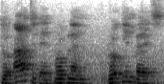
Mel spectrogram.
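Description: Over noticeable background noise and audible room echo, a man speaks with ordinary pitch variation. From Ghana. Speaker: historian and research fellow; presenter. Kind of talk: academic seminar lecture. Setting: seminar room with audience. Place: meeting room.

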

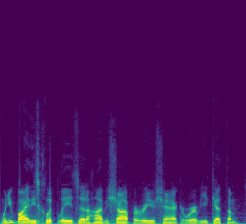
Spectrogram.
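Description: The sound is dry, with no echo. A man speaks at a fairly low pitch with ordinary pitch variation. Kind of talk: tutorial. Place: workshop. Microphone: camera far.

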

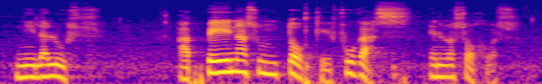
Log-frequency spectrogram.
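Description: The intonation is lively even at a very slow pace. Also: woman. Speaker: poet. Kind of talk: poetry reading. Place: hall. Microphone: handheld.

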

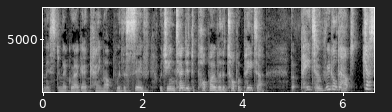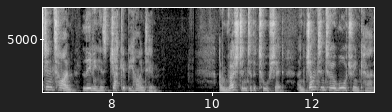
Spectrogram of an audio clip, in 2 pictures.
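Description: At a moderate pace, a woman with a fairly low, somewhat breathy voice makes very wide pitch swings. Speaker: storyteller reading aloud. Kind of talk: children's storybook audiobook reading. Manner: slightly halting, with small restarts.

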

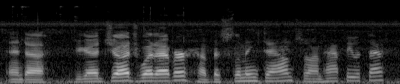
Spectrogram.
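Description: A man speaks at a fairly quick pace, the sound dry with no echo, with light background noise behind him. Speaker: knife reviewer. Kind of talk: casual vlog chat. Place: garden.

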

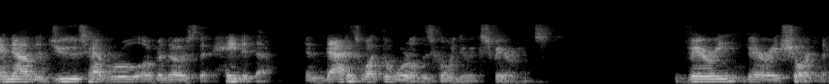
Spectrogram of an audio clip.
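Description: Against a quiet background with audible room echo, a man talks at a moderate pace. He sounds somewhat breathy, with ordinary pitch variation. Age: 50s. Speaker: Bible class speaker; speaker. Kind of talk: Bible study lecture. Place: home room. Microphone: webcam.

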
